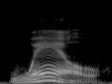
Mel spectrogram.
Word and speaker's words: whale: The silent letter here is H. Whale.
